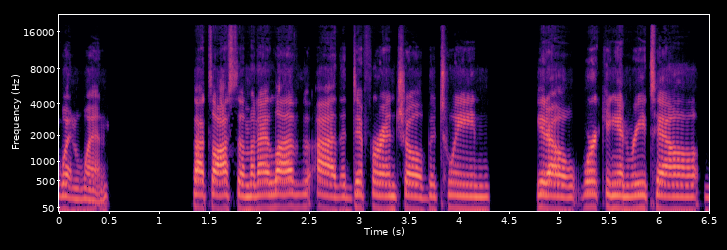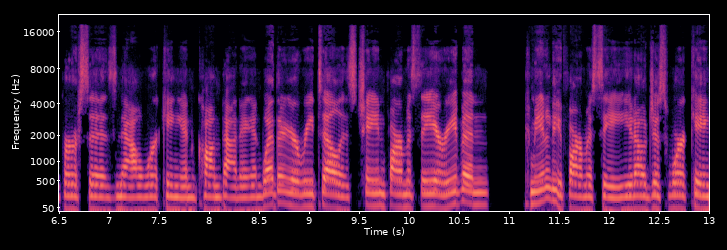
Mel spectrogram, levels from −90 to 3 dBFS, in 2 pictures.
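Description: Throughout the speech, overlap-add ripple: frames rejoined without constant-gain overlap, so level pulses about 11 dB at around 200 Hz, a metallic buzz with extra tones.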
